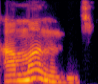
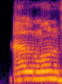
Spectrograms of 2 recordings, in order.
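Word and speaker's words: almond: ফর ইউজ এটাকে আটা কেটে টেনে বলতে হবে আমন্ড অ্যালমন্ড না এটাকে অনেকে অ্যালমন্ড বলে অ্যালমন্ড না এটা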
